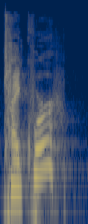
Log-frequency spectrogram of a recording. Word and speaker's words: Tykwer: How do you pronounce this last name? Ty- Tykwer. Tom Tykwer.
